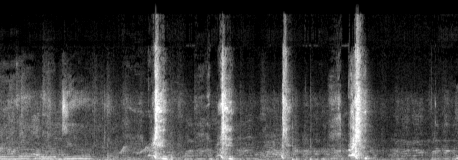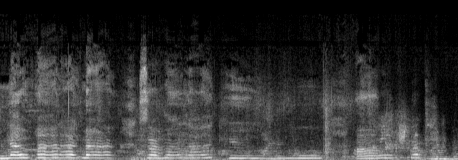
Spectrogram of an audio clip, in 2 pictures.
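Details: Four sharp sneezes in a row while singing "Someone Like You" over background music, then the singing carries on.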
